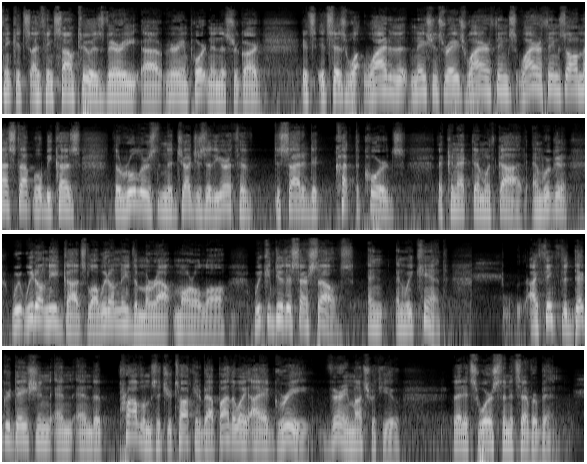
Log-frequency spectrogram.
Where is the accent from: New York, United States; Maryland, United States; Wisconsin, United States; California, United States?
Maryland, United States; when I tell them I'm from Maryland, they pronounce it Maryland, which I love. I love the pronunciation because it, somehow it just sounds more pure than, the way we say it back home.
